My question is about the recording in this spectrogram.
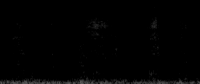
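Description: Soft-bristle paint brush sweeping lightly over glued rhinestones and loose glitter on a wooden letter, a few faint scratchy strokes.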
